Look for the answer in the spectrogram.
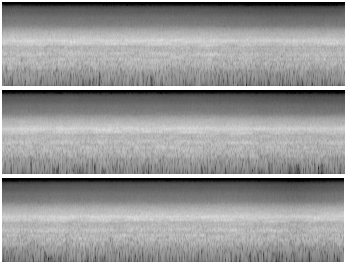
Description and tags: Cold Howling Wind/Breeze (Loopable)
I synthesized it using FL Studio.
This sound is loopable.
ambiance, ambience, ambient, artic, atmo, atmosphere, breeze, cold, fl-studio, loopable, nature, synthesized, weather, winter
